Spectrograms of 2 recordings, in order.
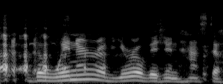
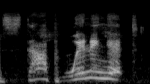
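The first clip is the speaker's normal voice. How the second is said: pleading official; 6 semitones higher, 3 dB louder than usual. Retold or imitated. Voicing Ireland's country pleading.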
